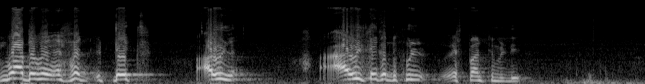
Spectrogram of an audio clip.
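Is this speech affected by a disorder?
Yes: cerebral palsy.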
